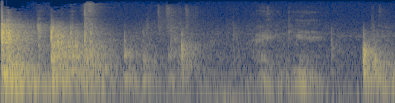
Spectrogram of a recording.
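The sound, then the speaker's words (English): A chair is shifted, giving a few short wooden knocks and scrapes at uneven intervals, with faint voices murmuring in the background. “We'll take a chair for me.”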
